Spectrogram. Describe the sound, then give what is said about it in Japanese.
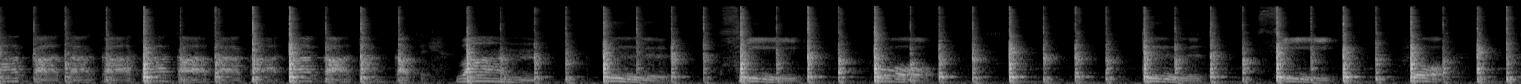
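A mini cajon played with alternating right and left hand strokes in a steady, fast 16-beat pattern: crisp, evenly spaced slaps and taps at a moderate level, with a faint tonal hum running beneath the hits. “ミニカホンを叩いてみた⑥〜16ビートについて”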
